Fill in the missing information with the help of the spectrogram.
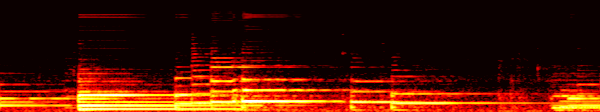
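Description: Background music: an acoustic guitar picking single notes and chords at a slow pace, each one ringing and fading before the next.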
